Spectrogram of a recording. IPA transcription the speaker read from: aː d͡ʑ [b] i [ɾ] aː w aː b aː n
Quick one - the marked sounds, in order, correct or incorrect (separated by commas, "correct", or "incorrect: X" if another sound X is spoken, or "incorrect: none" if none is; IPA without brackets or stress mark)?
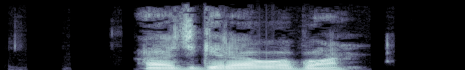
incorrect: ɡ, correct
